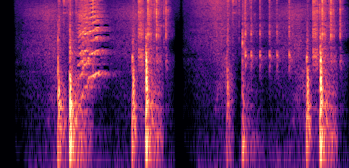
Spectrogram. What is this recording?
A simple set of four footsteps which can be edited to loop.
creaking, Footsteps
